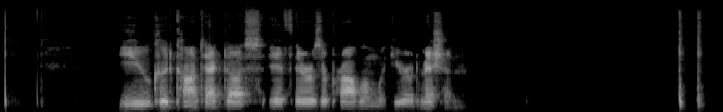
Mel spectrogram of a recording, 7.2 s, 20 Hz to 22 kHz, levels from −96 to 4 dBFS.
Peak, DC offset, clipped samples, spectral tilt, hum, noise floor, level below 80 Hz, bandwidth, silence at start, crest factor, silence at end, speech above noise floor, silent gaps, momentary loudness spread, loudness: -16 dBFS; under 0.1%; under 0.1%; -1 dB/octave; none; under -90 dBFS; under -90 dBFS; 15.5 kHz; 1.2 s; 22 dB; 0.2 s; over 53 dB; none; 15 LU; -36 LUFS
